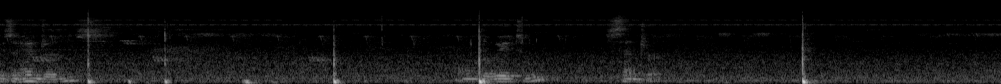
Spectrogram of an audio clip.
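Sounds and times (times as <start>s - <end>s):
insects chirring: 0.0s - 10.0s
sharp knock: 8.0s - 8.2s.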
